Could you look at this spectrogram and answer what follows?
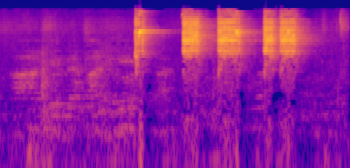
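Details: Sindhi black francolin, kept by a friend and described as fearless, gives a sharp scratchy note followed by four rasping, crackly bursts in two pairs after faint low voices.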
